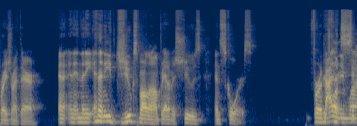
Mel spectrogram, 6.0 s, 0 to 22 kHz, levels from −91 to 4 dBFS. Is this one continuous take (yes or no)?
yes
